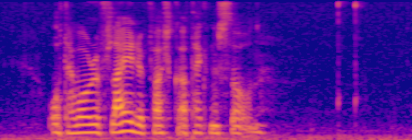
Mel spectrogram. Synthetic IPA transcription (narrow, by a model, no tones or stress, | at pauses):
ʔoːd̪ʰæːʋɑːɹəflæɪɾəfɑʎkɑ̰ːt̪ʰɛknɔst̪o̰ʊn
